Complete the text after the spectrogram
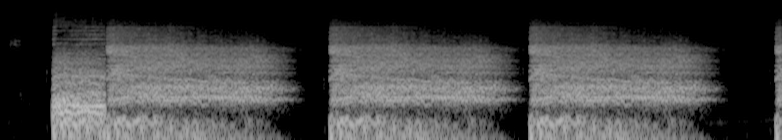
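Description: A harsh, loud screech blares in three long bursts.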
